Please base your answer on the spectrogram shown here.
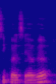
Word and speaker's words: SQL Server: comme la fintech il y a aussi le sequel Server le SQL Server mais ça se prononce squel serveur il y a aussi le MySQL la plupart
